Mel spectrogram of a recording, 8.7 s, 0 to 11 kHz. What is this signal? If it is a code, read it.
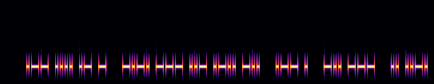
Morse code, heard as a keyed tone, about 25 wpm, 700 Hz. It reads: WHAT COULD WE DO IF
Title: Sentences from Top 400 Words and Abbreviations 25wpm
